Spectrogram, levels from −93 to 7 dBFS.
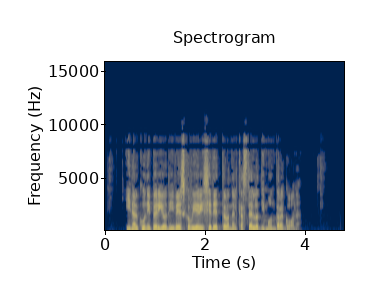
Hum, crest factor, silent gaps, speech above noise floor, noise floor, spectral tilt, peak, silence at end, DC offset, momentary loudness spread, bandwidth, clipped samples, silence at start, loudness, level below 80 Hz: none; 18 dB; none; 43 dB; -62 dBFS; -4 dB/octave; -2 dBFS; 0.95 s; under 0.1%; 9 LU; 9.4 kHz; under 0.1%; 0.4 s; -19 LUFS; -58 dBFS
